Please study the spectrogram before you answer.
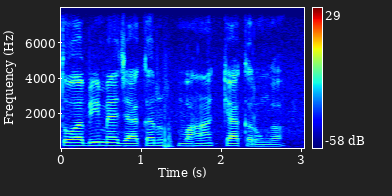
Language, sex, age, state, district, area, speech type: Urdu, male, 18-30, Uttar Pradesh, Gautam Buddha Nagar, urban, spontaneous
